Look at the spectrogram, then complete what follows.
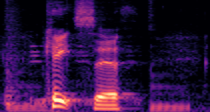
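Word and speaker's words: Cait Sith: Nessa is saying, I heard this will be a Vincent, Yuffie, Kate Sith, Sheath. I forget how we were told that is supposed to be pronounced, but Shay, Kate Sith.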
